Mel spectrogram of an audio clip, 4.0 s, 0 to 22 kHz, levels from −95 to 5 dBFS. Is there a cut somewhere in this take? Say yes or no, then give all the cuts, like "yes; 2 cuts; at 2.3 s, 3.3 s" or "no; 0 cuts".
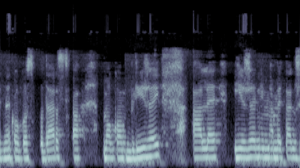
yes; 1 cut; at 1.7 s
